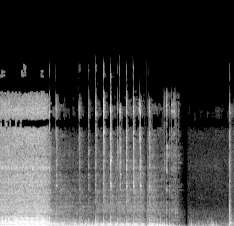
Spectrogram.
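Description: A chainsaw idles with a rapid, uneven putter.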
